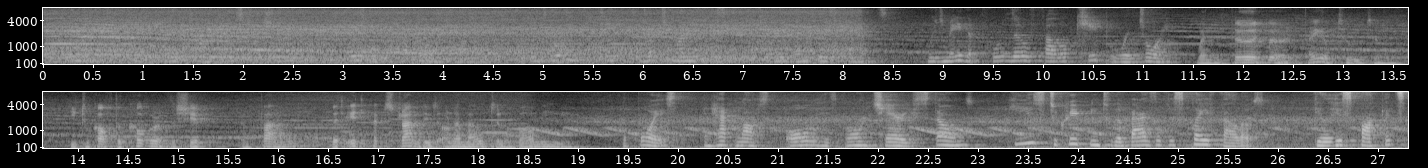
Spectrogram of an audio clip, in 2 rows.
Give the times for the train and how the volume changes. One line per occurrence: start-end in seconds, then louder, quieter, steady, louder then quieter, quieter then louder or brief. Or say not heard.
0.0-8.2 steady.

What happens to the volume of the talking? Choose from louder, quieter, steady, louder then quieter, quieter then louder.
louder.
